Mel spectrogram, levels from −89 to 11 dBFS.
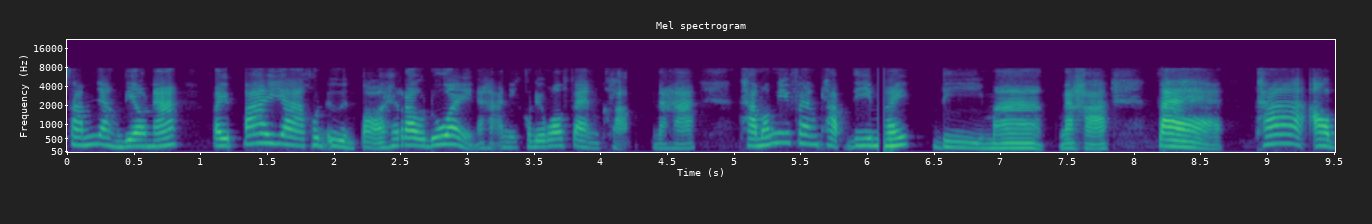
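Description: At 6.08 s, packet loss on an ADPCM call cuts a sharp-edged silent gap, roughly two packets' worth. The gap lasts about 40 ms, and the disturbance is over by 6.22 s. Then brief slight distortion appears while the decoder's predictor resynchronises.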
